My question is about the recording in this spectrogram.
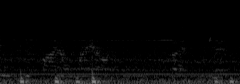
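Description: Fingers tapping on a wooden desk: a few soft, low thuds in the first second, irregularly spaced, over a faint steady hum.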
